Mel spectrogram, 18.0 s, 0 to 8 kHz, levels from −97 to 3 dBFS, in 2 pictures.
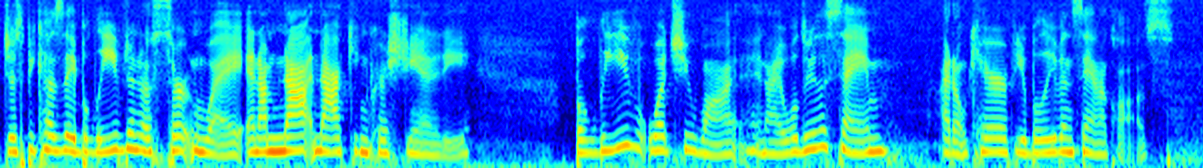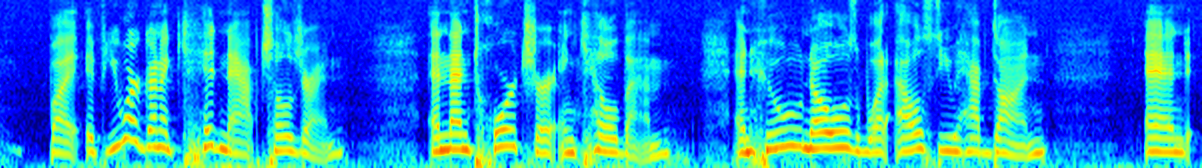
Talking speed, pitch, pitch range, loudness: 185 wpm, 200 Hz, 185-220 Hz, -30 LUFS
